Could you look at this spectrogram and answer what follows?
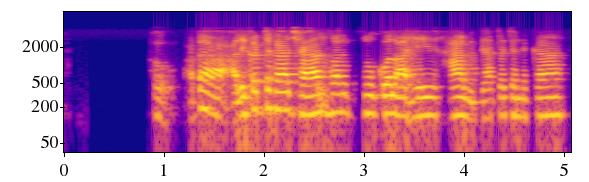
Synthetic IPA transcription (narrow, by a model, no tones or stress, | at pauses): hoat̪aə̰likəʈ̚t͡ɕakajat͡ɕʰaɭansat͡sokəlaɦehaʋid̪jaɾt̪ʰjat͡ɕanikã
